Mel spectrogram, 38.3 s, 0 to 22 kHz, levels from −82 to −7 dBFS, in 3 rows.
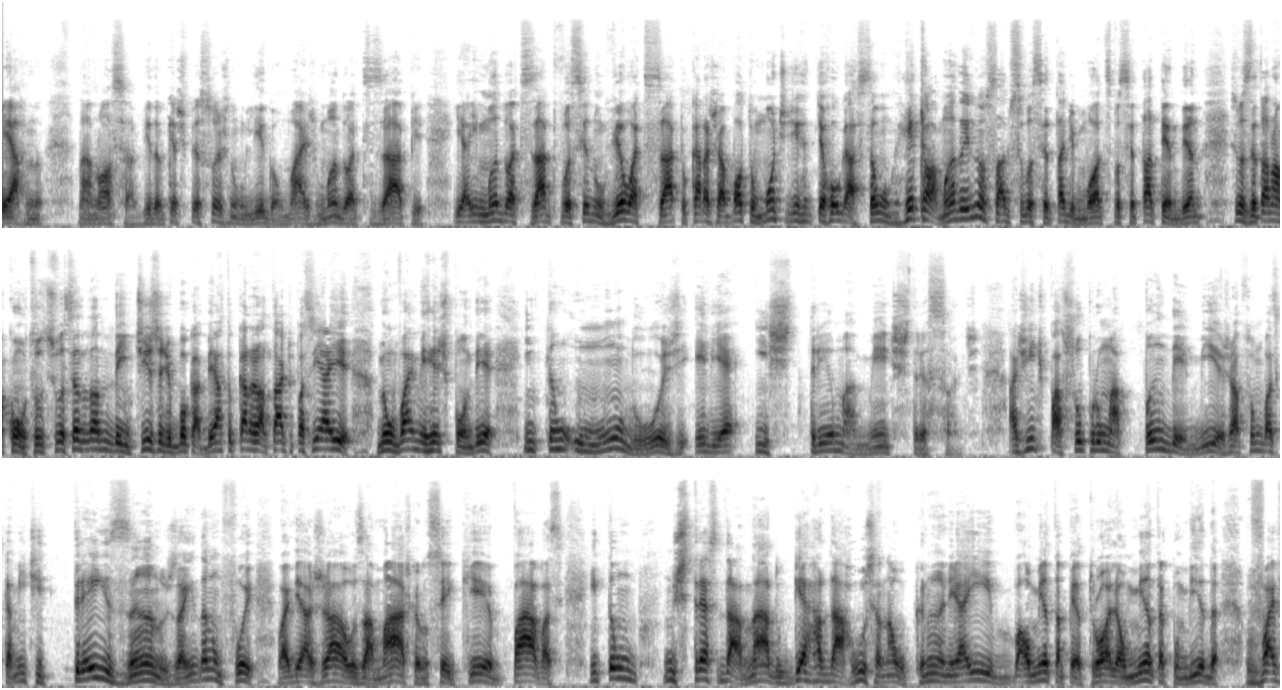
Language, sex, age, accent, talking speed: Portuguese, male, 60-79, Brazilian, 185 wpm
